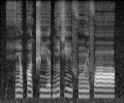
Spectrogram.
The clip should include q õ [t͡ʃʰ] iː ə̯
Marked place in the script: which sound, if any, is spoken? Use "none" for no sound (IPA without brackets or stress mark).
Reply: t͡ʃ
